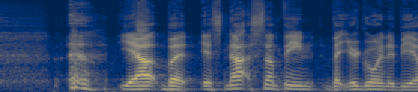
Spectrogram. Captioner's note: clears throat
